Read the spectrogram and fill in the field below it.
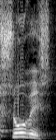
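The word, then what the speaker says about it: shrewish: मालती वॉज यानी थी, एक और नया वर्ड मिल रहा है आपको, मालती वॉज श्रूविश, इसे आप और कुछ नहीं पढ़ेंगे, श्रूविश आपको बता रहा हूं, आप लिख लेंगे श्रूविश।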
